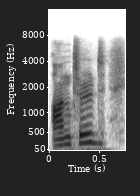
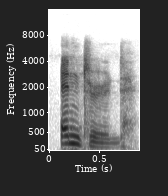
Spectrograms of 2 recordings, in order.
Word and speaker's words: entered: So whenever you see an EN at the beginning of the word, you have to push against your French, okay, and pronounce that like English. So instead of entered, it's entered.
